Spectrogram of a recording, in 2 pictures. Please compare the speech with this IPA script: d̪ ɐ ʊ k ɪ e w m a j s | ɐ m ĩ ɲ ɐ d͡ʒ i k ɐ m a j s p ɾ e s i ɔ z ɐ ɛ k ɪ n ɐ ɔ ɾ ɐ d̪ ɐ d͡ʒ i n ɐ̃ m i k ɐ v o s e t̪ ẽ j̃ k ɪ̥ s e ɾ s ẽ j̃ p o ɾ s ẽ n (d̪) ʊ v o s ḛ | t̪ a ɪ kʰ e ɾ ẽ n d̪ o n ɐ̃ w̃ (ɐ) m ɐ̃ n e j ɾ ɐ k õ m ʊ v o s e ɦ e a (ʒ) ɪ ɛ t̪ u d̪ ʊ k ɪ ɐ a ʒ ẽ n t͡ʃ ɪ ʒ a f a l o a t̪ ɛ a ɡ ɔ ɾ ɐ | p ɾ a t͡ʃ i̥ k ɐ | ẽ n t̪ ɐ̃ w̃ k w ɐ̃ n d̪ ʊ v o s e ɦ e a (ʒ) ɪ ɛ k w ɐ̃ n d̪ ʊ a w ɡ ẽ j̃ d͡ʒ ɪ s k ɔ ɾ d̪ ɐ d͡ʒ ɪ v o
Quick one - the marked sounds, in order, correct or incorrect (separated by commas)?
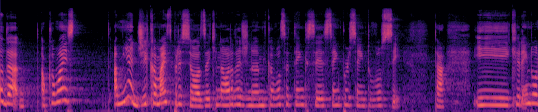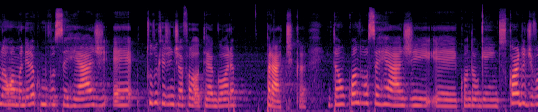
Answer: incorrect, correct, correct, correct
